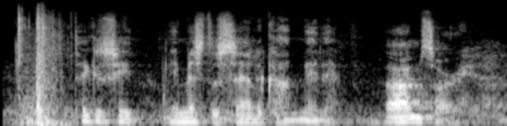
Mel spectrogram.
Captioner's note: door clicks shut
